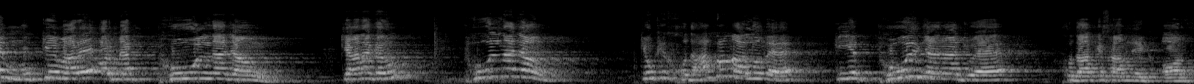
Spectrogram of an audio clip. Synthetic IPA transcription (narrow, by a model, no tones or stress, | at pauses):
ɛmʊkːemaːɾeʔɔːɾmɛ̃pʰuːlnad͡ʒaːũː | kjaːnak̬ɐɾũːpʰuːlnad͡ʒaːũː | kjõːkixʊd̪akomaːluːmɦɛːkijepʰuːld͡ʒaːnad͡ʒoːɦɛːxʊd̪akesaːmneeːkɔːɾ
